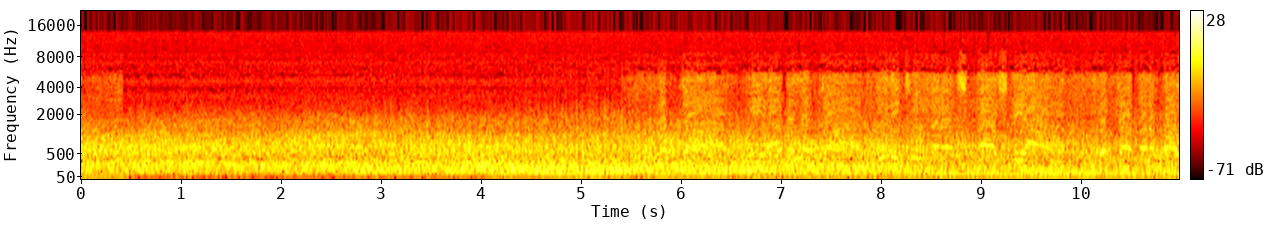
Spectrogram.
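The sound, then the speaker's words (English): The engines of the Apollo 11 rocket roar at liftoff on July 16, 1969, in a loud, continuous, rumbling wall of noise that holds steady throughout, turning harsher and more crackling partway through. “On July 16th, 1969, three American astronauts lifted off in Apollo 11.”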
